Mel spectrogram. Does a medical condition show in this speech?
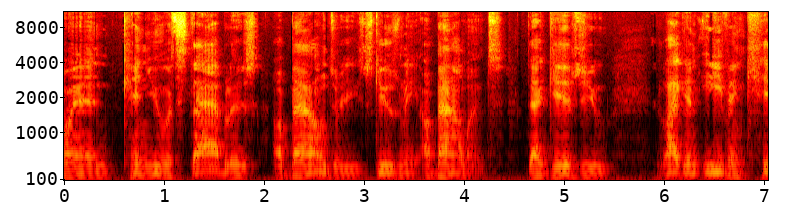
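No.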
